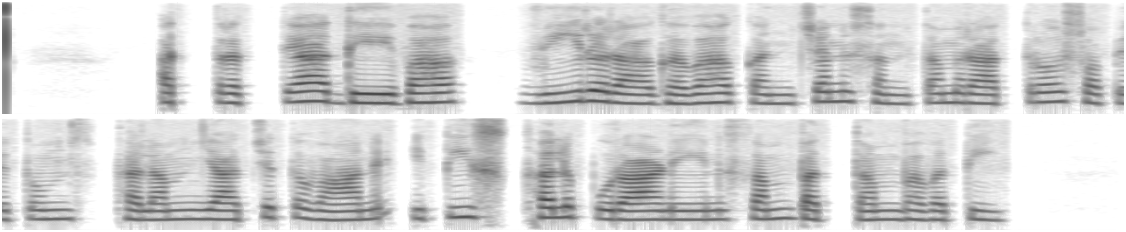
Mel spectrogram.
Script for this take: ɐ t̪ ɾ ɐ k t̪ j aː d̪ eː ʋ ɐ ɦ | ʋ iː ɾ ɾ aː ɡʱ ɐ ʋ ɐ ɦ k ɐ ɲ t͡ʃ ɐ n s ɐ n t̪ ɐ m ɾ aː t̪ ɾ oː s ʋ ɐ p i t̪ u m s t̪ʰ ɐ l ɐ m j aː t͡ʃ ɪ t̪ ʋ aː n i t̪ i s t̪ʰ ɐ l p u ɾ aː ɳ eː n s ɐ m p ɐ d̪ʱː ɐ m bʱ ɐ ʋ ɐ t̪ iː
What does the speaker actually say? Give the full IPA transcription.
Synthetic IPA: ɐ t̪ ɾ ɐ t̪ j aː d̪ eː ʋ ɐ ɦ | ʋ iː ɾ ɾ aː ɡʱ ɐ ʋ ɐ ɦ k ɐ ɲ t͡ʃ ɐ n s ɐ n t̪ ɐ m ɾ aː t̪ ɾ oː s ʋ ɐ p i t̪ u m s t̪ʰ ɐ l ɐ m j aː t͡ʃ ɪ t̪ ʋ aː n i t̪ i s t̪ʰ ɐ l p u ɾ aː ɳ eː n s ɐ m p ɐ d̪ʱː ɐ m bʱ ɐ ʋ ɐ t̪ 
